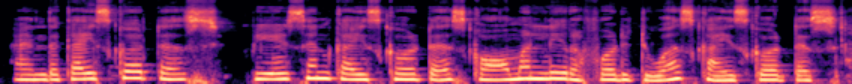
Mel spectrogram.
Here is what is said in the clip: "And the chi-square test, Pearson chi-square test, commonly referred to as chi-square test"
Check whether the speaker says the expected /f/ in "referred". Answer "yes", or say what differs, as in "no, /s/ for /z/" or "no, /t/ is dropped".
yes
